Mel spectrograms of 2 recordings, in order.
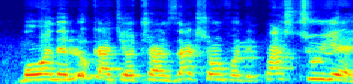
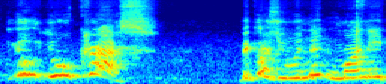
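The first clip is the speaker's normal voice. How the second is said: high pitched scolding; 7 semitones higher than usual. Real, not acted. Mocking the failed importer.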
